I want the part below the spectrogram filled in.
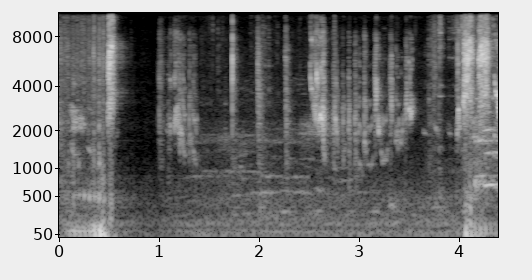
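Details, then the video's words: A breeding pair of budgies in a colony gives sharp, bright chirps and quick twittering notes in scattered bursts, with a brief silence near the start. "Cute Budgies Chirping Sounds"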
